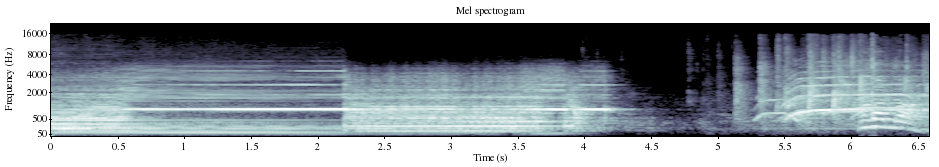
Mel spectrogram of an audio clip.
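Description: Distorted electric guitar letting a final chord ring out with a held high tone, cutting off suddenly about four seconds in as the song ends. After a second of near silence, sharp strikes and sliding tones start up near the end.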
